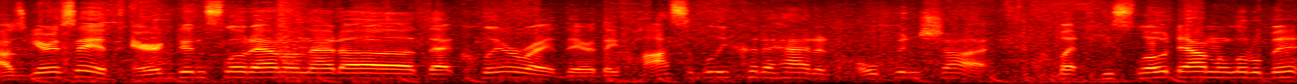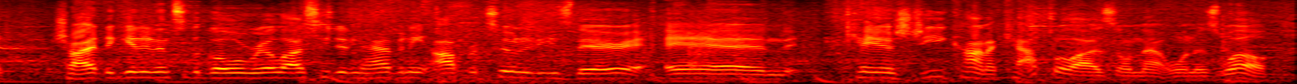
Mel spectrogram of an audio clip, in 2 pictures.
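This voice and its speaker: Over music in the background, a man talks loudly and very fast in a high voice, excited in tone, with ordinary pitch variation. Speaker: esports caster. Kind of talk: live commentary. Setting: voice chat stream. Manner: loud, excited; animated. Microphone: mic cutting out, noise suppression.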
